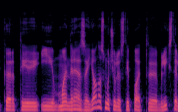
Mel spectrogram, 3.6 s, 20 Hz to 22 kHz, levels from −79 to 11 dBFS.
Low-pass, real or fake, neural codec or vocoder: 14.4 kHz; fake; vocoder, 48 kHz, 128 mel bands, Vocos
